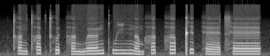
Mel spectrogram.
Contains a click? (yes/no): no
